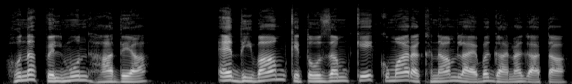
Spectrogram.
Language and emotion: Sindhi, neutral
